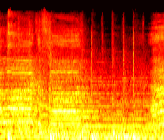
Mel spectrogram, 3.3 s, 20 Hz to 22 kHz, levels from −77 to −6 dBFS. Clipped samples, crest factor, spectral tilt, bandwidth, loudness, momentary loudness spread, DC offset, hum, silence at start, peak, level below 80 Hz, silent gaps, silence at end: under 0.1%; 12 dB; -5 dB/octave; 17.5 kHz; -13 LUFS; 6 LU; under 0.1%; none; 0 s; 0 dBFS; -20 dBFS; none; 0 s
